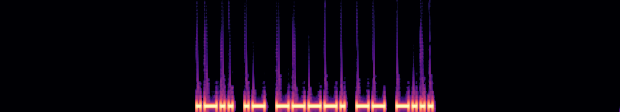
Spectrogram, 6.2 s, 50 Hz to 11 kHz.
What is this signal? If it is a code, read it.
Morse code, heard as a keyed tone, about 31 wpm, 690 Hz. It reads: LA9MB
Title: DXCC-100 Call Signs - 5 Characters - 30wpm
